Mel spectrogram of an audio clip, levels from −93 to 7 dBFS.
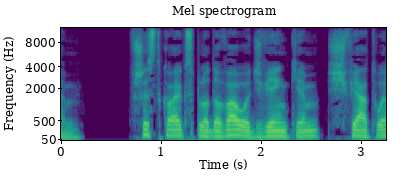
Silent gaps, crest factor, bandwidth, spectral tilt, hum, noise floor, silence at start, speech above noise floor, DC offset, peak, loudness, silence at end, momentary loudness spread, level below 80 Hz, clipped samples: none; 18 dB; 12 kHz; -5.5 dB/octave; none; -67 dBFS; 0 s; 46 dB; under 0.1%; -4 dBFS; -22 LUFS; 0 s; 12 LU; -50 dBFS; under 0.1%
